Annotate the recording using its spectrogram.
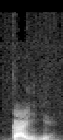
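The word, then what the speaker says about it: calle: 발음해 주시면 되는 겁니다 그래서 유비야 유비 야 까이에 까이에라고 읽습니다 그런데 여러분 아시는 것처럼 스페인으로 쓰는 나라가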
